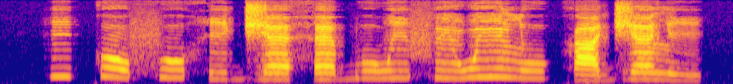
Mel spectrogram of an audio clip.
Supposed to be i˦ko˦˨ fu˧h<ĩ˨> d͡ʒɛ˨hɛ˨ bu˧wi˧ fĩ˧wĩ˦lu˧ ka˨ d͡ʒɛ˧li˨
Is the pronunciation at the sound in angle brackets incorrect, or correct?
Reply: incorrect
